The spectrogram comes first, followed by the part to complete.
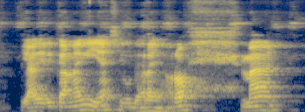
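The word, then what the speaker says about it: الرَّحْمٰنِ: Rahman, jangan Rahman, jangan kasih jeda. Rohmani, mani. Kalau diayun saja supaya tidak terlalu panjang.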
